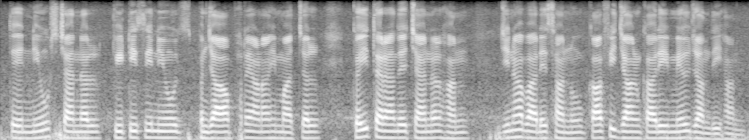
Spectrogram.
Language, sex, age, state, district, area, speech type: Punjabi, male, 18-30, Punjab, Rupnagar, urban, spontaneous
